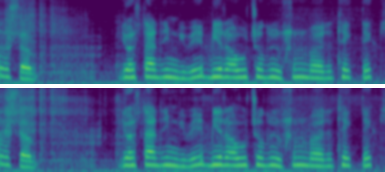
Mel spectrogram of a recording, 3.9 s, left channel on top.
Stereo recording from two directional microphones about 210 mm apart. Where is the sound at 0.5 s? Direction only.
10° right (ahead or behind).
